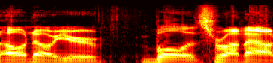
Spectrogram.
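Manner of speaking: usual speaking voice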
